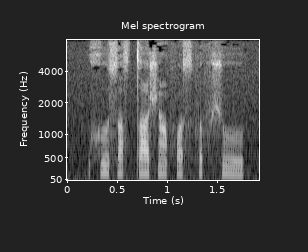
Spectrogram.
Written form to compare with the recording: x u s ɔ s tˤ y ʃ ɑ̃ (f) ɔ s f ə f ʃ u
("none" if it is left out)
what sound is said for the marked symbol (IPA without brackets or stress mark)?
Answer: f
